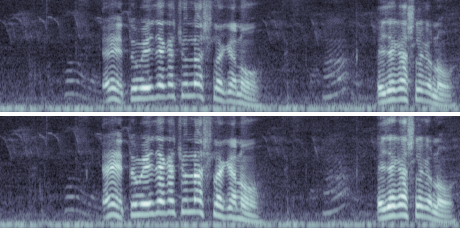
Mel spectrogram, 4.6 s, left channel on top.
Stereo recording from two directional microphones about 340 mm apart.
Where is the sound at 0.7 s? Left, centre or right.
Centre.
